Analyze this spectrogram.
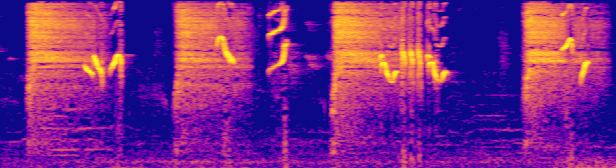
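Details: Energetic gacor song of a greater green leafbird meant to draw other birds into singing: four raspy buzzing phrases, each laced with curling whistled notes, plus a quick stuttering series of clicks.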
